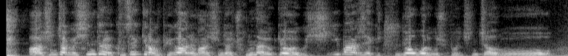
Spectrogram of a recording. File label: scout jeers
